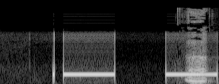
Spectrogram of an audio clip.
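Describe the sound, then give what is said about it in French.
Telephone busy tone after a call is cut off: a small click, then two steady, evenly pitched beeps separated by a gap of silence, loud and clear. “Là, ça a coupé.”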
